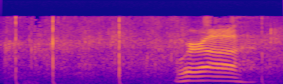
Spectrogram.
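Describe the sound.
A few sparse, scattered hand claps from a church audience after the praise team sings, irregularly spaced, with a brief sustained voice rising over them partway through.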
